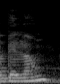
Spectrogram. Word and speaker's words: Belon: My name is Bella Balon.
